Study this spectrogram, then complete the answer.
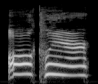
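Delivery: high, loud call. Acted. Molly telling the engineer the cows moved, loud call. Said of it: "she called".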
